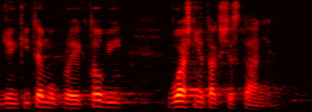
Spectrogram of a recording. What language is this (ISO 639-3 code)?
pol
